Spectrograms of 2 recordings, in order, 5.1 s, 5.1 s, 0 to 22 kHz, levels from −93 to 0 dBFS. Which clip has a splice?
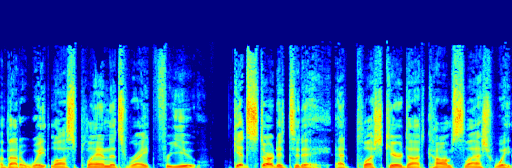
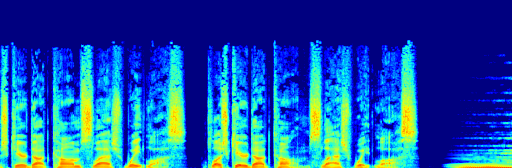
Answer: second; 1 cut; at 4.1 s

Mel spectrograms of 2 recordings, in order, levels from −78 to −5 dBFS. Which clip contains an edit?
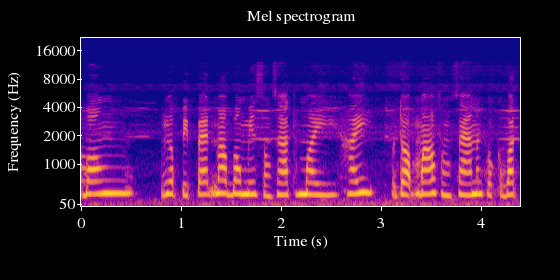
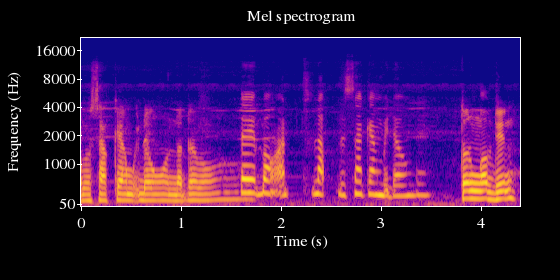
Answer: first; 1 cut; at 3.0 s

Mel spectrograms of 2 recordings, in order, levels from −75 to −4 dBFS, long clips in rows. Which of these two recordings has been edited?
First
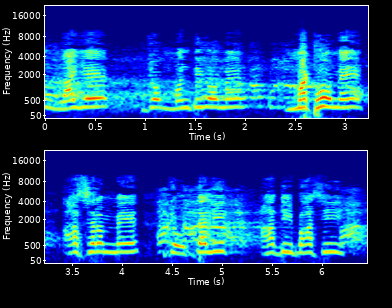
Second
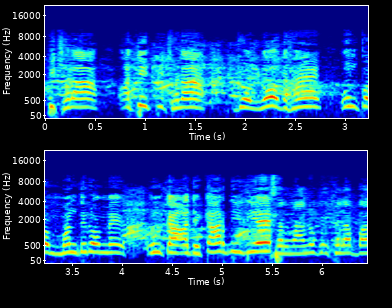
second; 1 cut; at 5.5 s

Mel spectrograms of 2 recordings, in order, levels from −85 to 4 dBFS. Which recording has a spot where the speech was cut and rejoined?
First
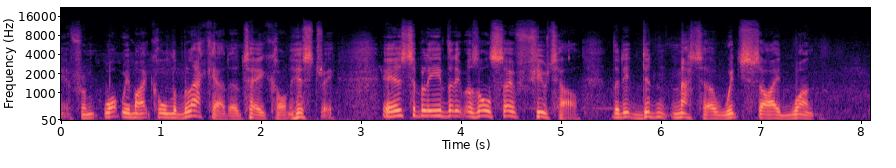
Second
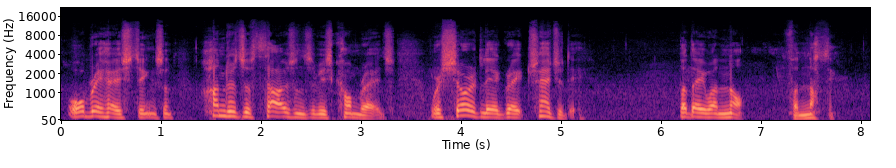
first; 1 cut; at 5.0 s

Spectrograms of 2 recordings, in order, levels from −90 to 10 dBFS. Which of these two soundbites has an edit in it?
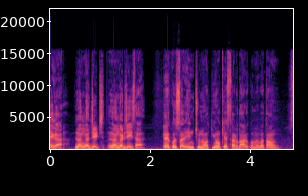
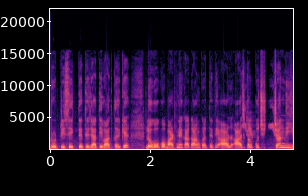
first; 1 cut; at 2.3 s

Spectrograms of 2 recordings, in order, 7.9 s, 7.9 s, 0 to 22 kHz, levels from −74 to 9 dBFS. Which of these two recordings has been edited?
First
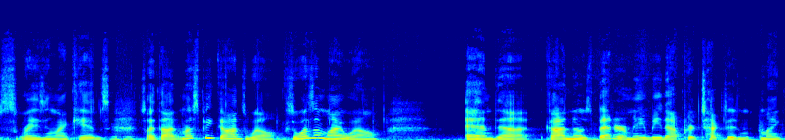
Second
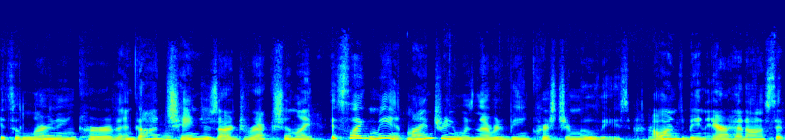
second; 2 cuts; at 1.2 s, 3.2 s

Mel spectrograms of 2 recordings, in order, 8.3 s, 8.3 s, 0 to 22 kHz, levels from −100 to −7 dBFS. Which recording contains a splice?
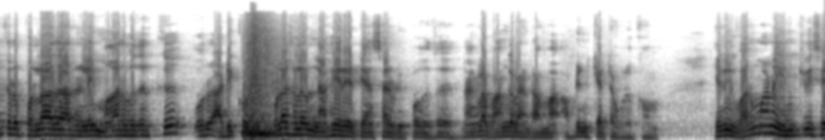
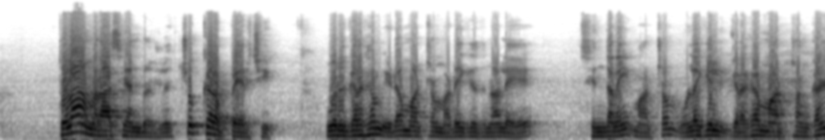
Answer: first; 1 cut; at 2.6 s

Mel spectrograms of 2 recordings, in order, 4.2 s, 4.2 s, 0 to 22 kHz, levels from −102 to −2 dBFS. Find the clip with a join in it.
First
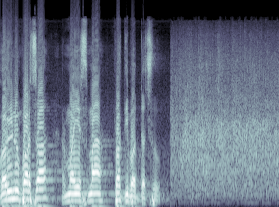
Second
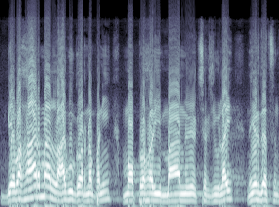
first; 1 cut; at 2.6 s

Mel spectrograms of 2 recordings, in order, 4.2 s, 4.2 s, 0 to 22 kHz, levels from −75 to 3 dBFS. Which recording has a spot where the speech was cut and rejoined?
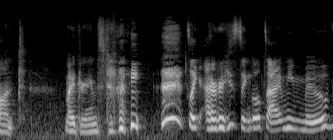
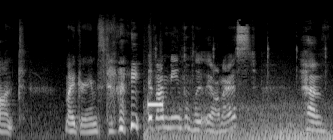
second; 1 cut; at 1.8 s

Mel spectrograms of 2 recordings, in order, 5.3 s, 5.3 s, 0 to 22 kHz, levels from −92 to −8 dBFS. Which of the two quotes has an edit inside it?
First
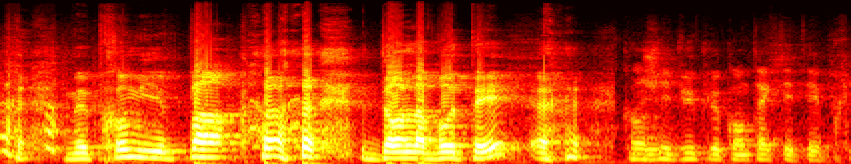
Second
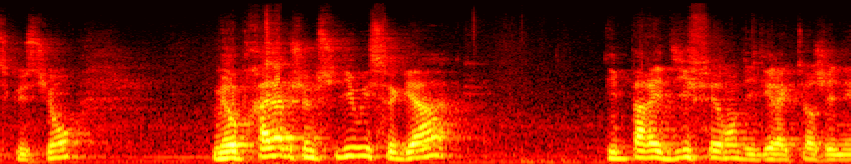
first; 1 cut; at 3.7 s

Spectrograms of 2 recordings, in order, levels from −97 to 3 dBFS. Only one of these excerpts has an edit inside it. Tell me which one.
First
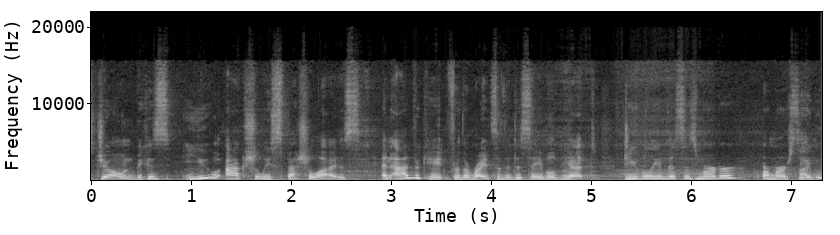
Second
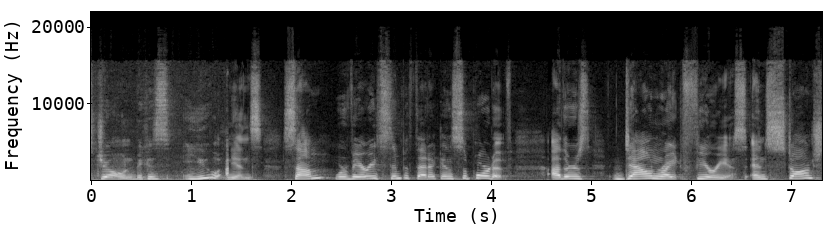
first; 1 cut; at 1.4 s

